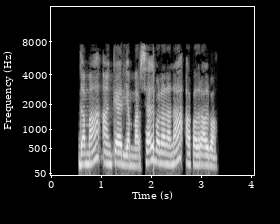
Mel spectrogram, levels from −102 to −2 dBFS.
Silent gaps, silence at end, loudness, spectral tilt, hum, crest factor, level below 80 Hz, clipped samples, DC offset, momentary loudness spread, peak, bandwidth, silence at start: none; 0.75 s; -14 LUFS; -5 dB/octave; none; 14 dB; -58 dBFS; under 0.1%; under 0.1%; 4 LU; -2 dBFS; 8 kHz; 0.55 s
